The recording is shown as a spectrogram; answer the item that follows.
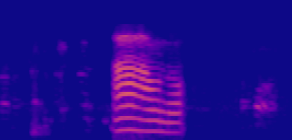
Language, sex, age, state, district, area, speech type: Telugu, female, 30-45, Telangana, Hanamkonda, rural, conversation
